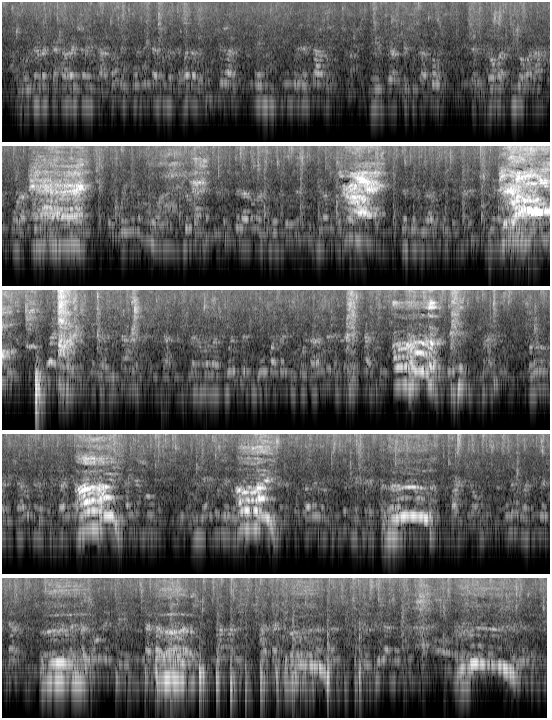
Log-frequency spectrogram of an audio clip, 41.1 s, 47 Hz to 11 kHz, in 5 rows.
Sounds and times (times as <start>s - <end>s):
Water: 0.0s - 41.0s.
